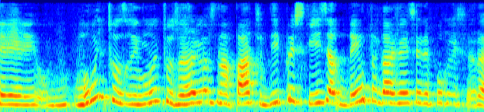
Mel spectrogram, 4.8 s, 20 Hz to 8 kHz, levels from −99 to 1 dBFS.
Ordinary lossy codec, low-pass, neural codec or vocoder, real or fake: none; 7.2 kHz; codec, 16 kHz, 1 kbps, FunCodec, trained on Chinese and English, 50 frames a second; fake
